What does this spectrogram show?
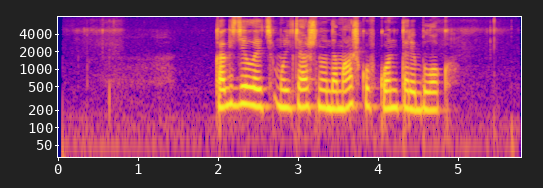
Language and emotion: Russian, neutral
